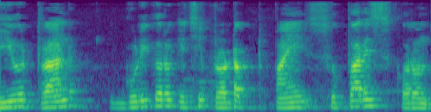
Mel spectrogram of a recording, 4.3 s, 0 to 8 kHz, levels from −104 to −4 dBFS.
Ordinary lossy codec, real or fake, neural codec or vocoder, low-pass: AAC, 32 kbps; real; none; 7.2 kHz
